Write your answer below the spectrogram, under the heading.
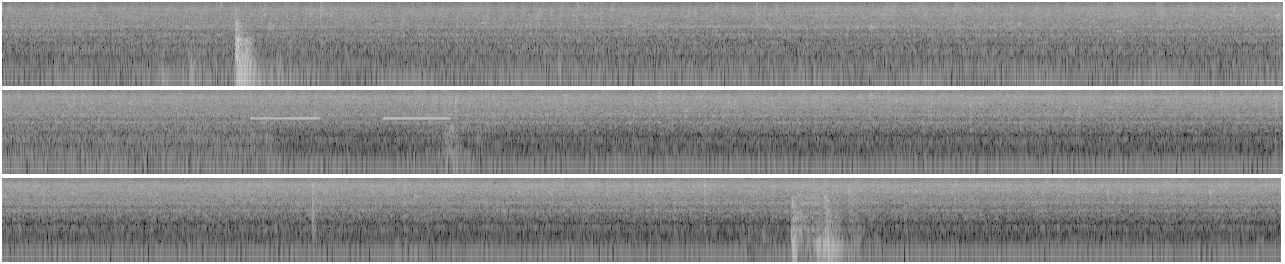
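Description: Fried-rice ingredients frying in a pan, a steady sizzling hiss. A sharp clack comes about two seconds in, two short electronic beeps about twelve seconds in, and a clatter near the end.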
